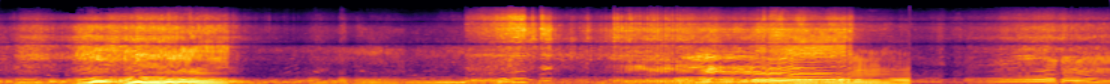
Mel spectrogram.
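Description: Enduro dirt-bike engines revving hard, the pitch climbing and dropping again and again as the riders accelerate and shift. It is loud in the first three seconds, quieter for a few seconds, then loud again from about six seconds until it drops off sharply at about twelve seconds.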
